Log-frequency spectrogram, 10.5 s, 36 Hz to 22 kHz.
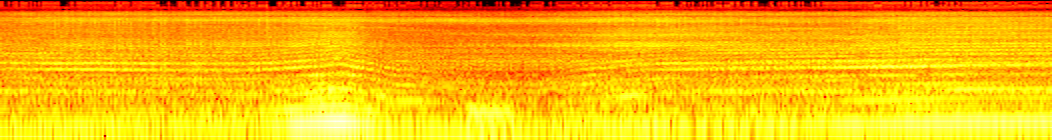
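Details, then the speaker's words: Chevrolet Cruze 1.8 automatic transmission making a loud, jet-like whine whose pitch rises and falls with engine speed, pointing to internal transmission damage. The gearbox was found oil-wet with a suspected torn seal, though the oil level was still full. "Chả biết đỗ ở đâu. Nó đang kêu như máy bay này."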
